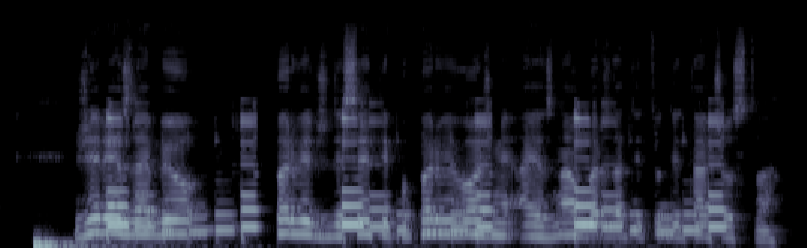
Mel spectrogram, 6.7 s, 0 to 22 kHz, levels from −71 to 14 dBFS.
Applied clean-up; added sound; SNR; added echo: classical method log-MMSE.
